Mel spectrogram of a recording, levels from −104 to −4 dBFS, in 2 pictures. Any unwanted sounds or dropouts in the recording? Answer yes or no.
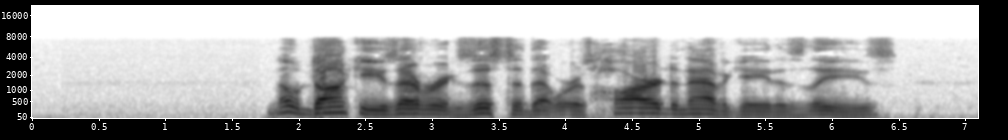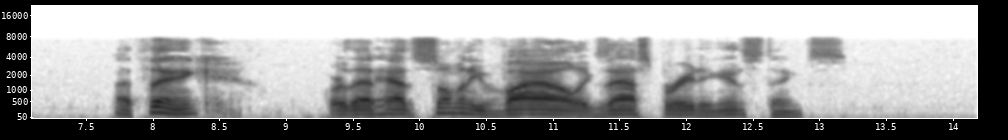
no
